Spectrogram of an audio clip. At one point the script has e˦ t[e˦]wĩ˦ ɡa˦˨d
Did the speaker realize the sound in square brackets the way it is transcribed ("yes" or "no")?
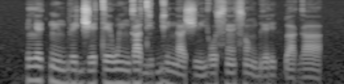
yes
